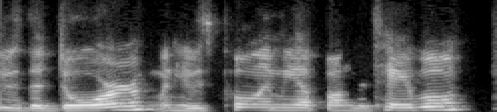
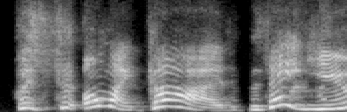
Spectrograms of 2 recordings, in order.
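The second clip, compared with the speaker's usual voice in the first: stunned; 6 semitones higher, 4 dB louder than usual. Retold or imitated. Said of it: "everybody's come running out of the house going".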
